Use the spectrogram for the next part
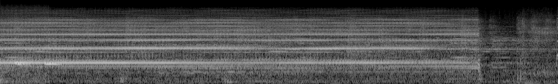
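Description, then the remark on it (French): A photo scanner scanning photos runs with a steady mechanical whir and high-pitched whine, its motor humming continuously for several seconds before the sound abruptly drops near the end. No voices. “c'est le bruit quand je, scanne, quand mes photos, c'est le, bruit que ça fait.”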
